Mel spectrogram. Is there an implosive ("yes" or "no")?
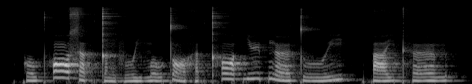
no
